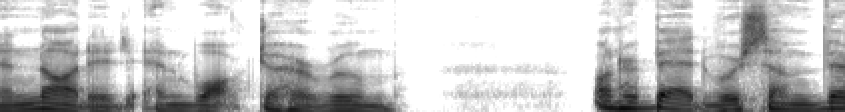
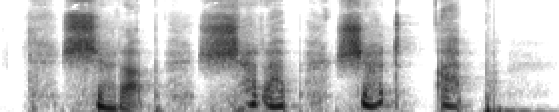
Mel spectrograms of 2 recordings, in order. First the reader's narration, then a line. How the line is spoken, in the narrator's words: she whispered harshly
